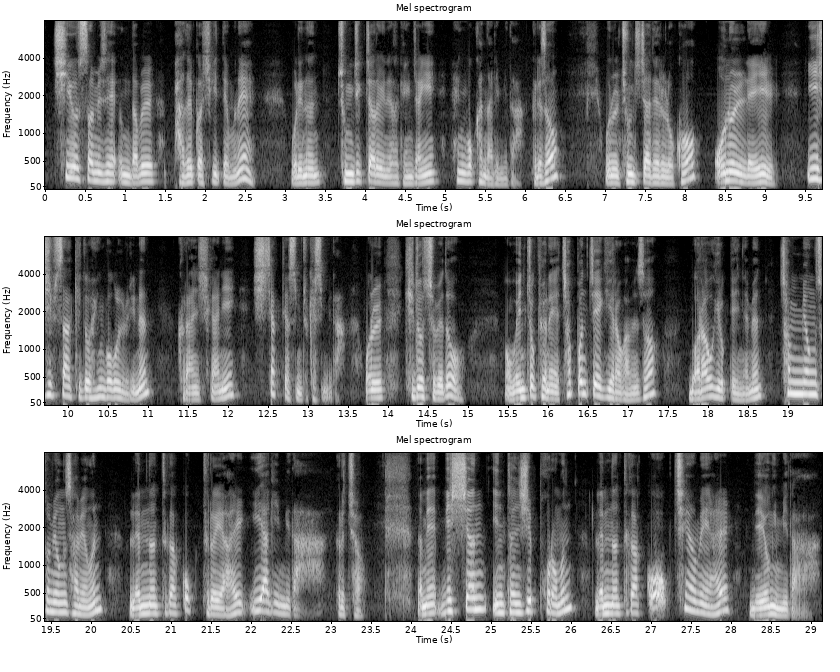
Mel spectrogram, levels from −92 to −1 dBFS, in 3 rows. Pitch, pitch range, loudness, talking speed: 145 Hz, 125-175 Hz, -15 LUFS, 330 characters per minute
